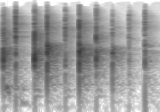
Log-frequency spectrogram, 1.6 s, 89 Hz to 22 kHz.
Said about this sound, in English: Let's give it up for the real number 50 that we're all thinking about. Round of applause. Red Sox legend, Lou Merlone.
